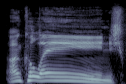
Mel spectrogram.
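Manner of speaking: high, drawn-out loving call; fond cheer. Real, not acted. Streamer cheering on the Tottenham manager, high and drawn out. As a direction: stretch it out with delight.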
